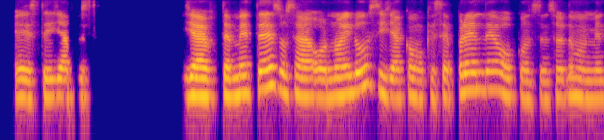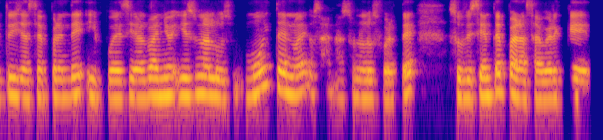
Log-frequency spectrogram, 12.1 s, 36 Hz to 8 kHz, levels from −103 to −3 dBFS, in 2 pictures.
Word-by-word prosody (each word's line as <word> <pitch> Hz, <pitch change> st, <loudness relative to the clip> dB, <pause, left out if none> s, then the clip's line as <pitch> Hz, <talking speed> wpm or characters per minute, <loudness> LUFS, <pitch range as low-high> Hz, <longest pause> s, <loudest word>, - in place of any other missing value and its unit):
Este, 185 Hz, 0 st, 0 dB
y 185 Hz, -, -3 dB
ya, 190 Hz, -1 st, +3 dB
pues, 185 Hz, -1 st, -9 dB, 0.9 s
ya 195 Hz, -1 st, +7 dB
te 195 Hz, +1 st, +3 dB
metes, 245 Hz, +7 st, +4 dB
o 230 Hz, -, +2 dB
sea, 195 Hz, -3 st, +2 dB
o 185 Hz, -, +3 dB
no 185 Hz, +2 st, 0 dB
hay 205 Hz, +2 st, +3 dB
luz 285 Hz, +2 st, +3 dB
y 215 Hz, -, 0 dB
ya 185 Hz, -2 st, -1 dB
como 185 Hz, -2 st, -3 dB
que 180 Hz, 0 st, -10 dB
se 180 Hz, +1 st, -4 dB
prende 245 Hz, +2 st, +1 dB
o 200 Hz, -4 st, -2 dB
con 175 Hz, -2 st, -6 dB
sensor 175 Hz, +2 st, -6 dB
de 200 Hz, -, -5 dB
movimiento 180 Hz, -1 st, -4 dB
y 195 Hz, -, +1 dB
ya 180 Hz, -1 st, -3 dB
se 180 Hz, 0 st, -6 dB
prende 190 Hz, +3 st, -3 dB
y 185 Hz, -1 st, -6 dB
puedes 175 Hz, 0 st, -1 dB
ir 185 Hz, -, -1 dB
al 180 Hz, -, -1 dB
baño 195 Hz, +1 st, +1 dB
y 200 Hz, -, -2 dB
es 195 Hz, +1 st, 0 dB
una 210 Hz, -1 st, +1 dB
luz 185 Hz, -3 st, -2 dB
muy 240 Hz, +10 st, -1 dB
tenue, 235 Hz, -4 st, 0 dB
o 230 Hz, -, -11 dB
sea, -, -, -11 dB
no -, -, -15 dB
es 175 Hz, -, -16 dB
una 185 Hz, -1 st, -7 dB
luz 175 Hz, 0 st, -5 dB
fuerte, 235 Hz, +9 st, -2 dB, 0.3 s
suficiente, 195 Hz, +4 st, -1 dB
para 215 Hz, -6 st, +2 dB
saber 175 Hz, 0 st, -2 dB
que, -, -, -1 dB
195 Hz, 250 wpm, -22 LUFS, 180-215 Hz, 0.9 s, ya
